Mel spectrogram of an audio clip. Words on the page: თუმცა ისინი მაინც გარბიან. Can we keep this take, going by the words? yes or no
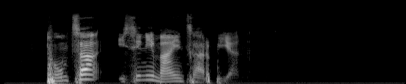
yes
